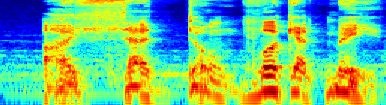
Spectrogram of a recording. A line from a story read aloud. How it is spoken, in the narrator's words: Victoria growled, and her voice was 100 swords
